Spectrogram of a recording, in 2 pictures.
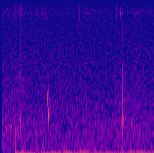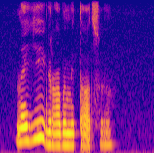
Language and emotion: Russian, sad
